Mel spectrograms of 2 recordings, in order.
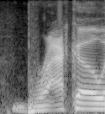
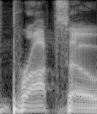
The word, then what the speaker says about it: Braco: for this dude uh I think it's bratzo is how they say it uhhuh a weird they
